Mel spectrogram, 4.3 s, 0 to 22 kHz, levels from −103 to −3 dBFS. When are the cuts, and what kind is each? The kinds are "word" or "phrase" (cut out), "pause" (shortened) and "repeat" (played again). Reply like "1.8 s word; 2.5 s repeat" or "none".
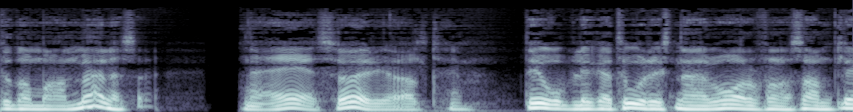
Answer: none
